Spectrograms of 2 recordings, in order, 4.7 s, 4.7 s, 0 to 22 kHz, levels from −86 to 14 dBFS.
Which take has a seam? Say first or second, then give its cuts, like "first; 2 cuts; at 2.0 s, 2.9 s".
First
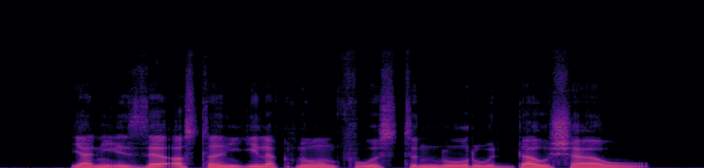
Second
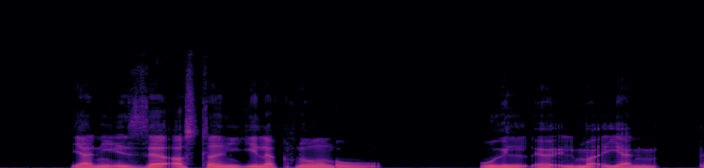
second; 1 cut; at 2.2 s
